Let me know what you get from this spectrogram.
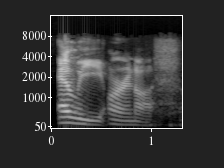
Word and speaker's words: Eli Aronov: Ely Aronov versus Zachary Reese. So we got a Israeli versus the American, correct? – Yeah, and it's Eli Aronov, is how you say his name. – Eli, excuse me.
